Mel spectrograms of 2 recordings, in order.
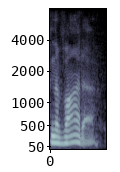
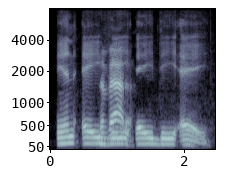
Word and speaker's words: Nevada: It's Nevada. Nevada. Navada.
